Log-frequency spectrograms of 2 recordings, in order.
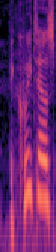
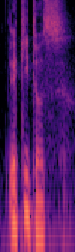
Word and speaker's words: Iquitos: So the city that you're going to, and I'm gonna mispronounce it. Cleveland. Cleveland. Cleveland. Iquitos, Peru.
